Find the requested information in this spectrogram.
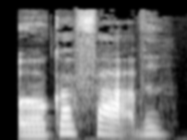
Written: okkerfarvet

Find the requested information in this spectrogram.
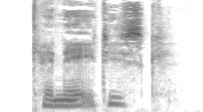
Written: canadisk

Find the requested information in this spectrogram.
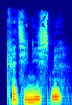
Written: kretinisme

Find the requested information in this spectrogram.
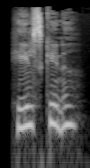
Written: HELSKINDET

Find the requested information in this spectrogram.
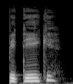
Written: bedække

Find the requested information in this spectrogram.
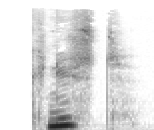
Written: knysts

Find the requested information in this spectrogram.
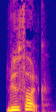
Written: lydfolk

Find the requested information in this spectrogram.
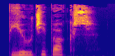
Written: BEAUTYBOKSE

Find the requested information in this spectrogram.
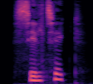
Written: selvtægt

